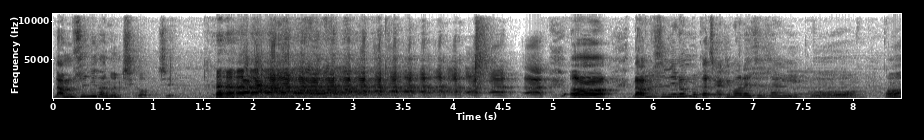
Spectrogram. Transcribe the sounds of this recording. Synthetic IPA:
namsʰuɲiɡanont͡ɕʰiɡaʌ̰p̚t͡ɕ͈ḭ | ʌnamsʰuɲinɯnmwʌŋɡat͡ɕaɡimanesʰensʰaŋiːt̚k͈o | ʌ

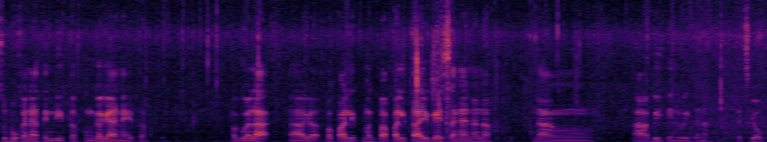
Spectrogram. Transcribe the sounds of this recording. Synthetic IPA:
sʊbuːkɐnaːt̪ɪnd̪iːt̪o̞kʊŋɡɐɡaːnɐʔɪt̪o̞ | pɐɡwɐlaʔ | apɐɡ̚pɐlɪt̪̚mɐɡ̚papɐlɪt̪ːaːjoɡaːjsɐŋanono | nɐŋ | ʔaːbit̪ɪnwejt̪ɐnolɛt̪sɡow

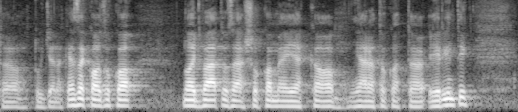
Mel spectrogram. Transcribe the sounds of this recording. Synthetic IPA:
t̪uɟːɒnɒkɛzɛkɒzo̞kɒ | nɒɟʋaːlt̪o̞zaːʃo̞kɒmɛjːɛkɒjaːɾɒt̪o̞kɒt̪ʔeːɾint̪ik

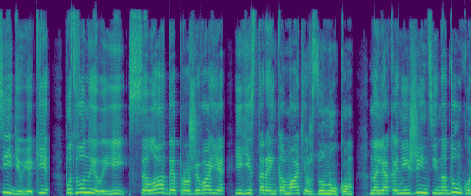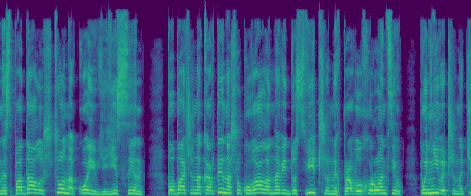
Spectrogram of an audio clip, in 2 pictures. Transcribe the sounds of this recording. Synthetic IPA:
sʲidʲiwjɐkʲi | pɔzʋɔnɪlˠɪjijselˠɑd̪ɛpɾɔʒɪʋɑjɛjijist̪ɐɾɛnʲkɐmɑtʲirzʊnukɔmnɐlʲakɐnʲːijʒinʲt͡sʲijnɐd̪umkʊnɛspɐd̪ɑlˠɔʃt͡ʃɔnɐkɔjiwjijisɪn | pɔbɑt͡ʃenɐkɐrt̪ɪnɐʃɔkʊʋɑlˠɐnɑʋʲit̚ʲd̪ɔsʲʋʲit͡ʃenɪxpɾɐʋɔːxɔɾɔnʲt͡sʲiw | pɔnʲiʋet͡ʃenɔtʲ

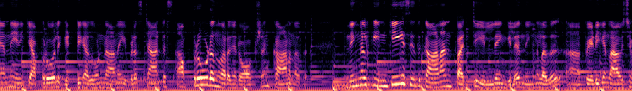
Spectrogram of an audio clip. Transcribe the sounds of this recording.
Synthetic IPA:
enːɨenikʲːɨɐpruːʋlkiʈːiɐðuɣo̞ɳɖaːɳɨiʋiɽestaːtːɐsɐ̰pːruːʋɽe̞nːɨpɐrɐɲːoɾuo̞ːpʂɐnkaːɳunːɐðɨ | niŋːɐɭkɨiŋkeːsiðɨkaːɳaːnpɐtːiilːɐŋɡilniŋːɐɭɐðɨpeːɽikʲːeːɳɖaːʋɐɕjɐm

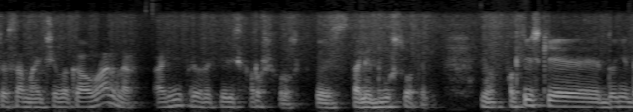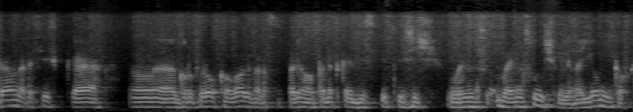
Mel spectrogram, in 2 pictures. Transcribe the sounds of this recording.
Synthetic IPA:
t̪ojsamɨjət͡ɕɪvəkavaɡnʲərɐnʲipɾʲɪvrɐtʲilʲɪsʲfxɐɾo̞ʂɨ̥xruskʲɪ̥xt̪o̞ɪsʲtʲst̪alʲɪd̪vuxso̞t̪ɨmʲɪifɐktʲit͡ɕɪ̥skʲɪd̪onʲɪd̪avnəɾɐsʲijskəjə | ɡɾʊpʲɪɾo̞fkəvaɡnəɾəsəst̪ɐvlʲalˠəpɐɾʲat̪kədʲɪsʲɪ̥tʲit̪ɨs̬ʲɪt͡ɕ | vɐjɪnɐslˠuɕːɪxɪlʲɪnɐjo̞mnʲɪkəf

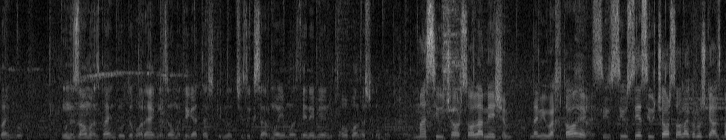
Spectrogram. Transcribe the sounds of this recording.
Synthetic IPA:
bajnbud̪ | unɪzɔmazbajnbʊɾd̪d̪ʊbɔːɾajaɡnɪzɔmɪd̪ɪɡat̪aʃkild̪ɔd̪̚t͡ʃʰizɪkɪ̥saɾmɔjemɔzd̪enamiɔnit̪ʰɔbɔlɔʃʊd̪abɔjad̪bɪxaɾmasiwt͡ʃʰɔɾsɔlameːʃɪm | d̪amiwaxt̪ɔjaksiwsiwsesiwt͡ʃʰɒɾsɔːlaɡʊməʃkɪazba

